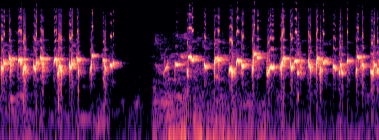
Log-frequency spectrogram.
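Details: Chattering song of a yellow-vented bulbul, meant as a lure so other bulbuls respond: a busy stream of rich, warbled chirps, a short silence near the middle, then continuous bubbling notes resuming.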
